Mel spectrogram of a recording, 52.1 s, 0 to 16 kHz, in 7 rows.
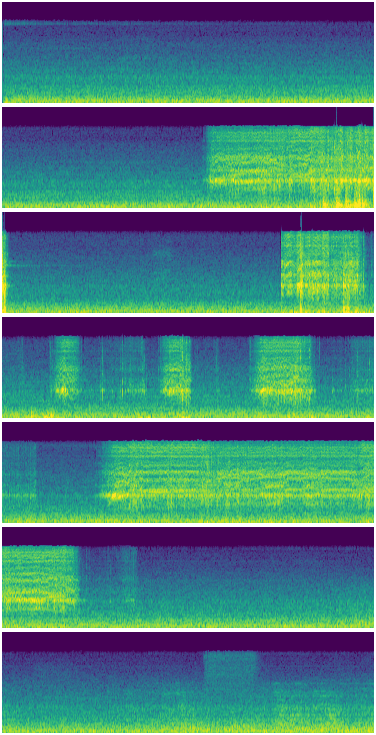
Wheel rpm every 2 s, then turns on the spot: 0, 0, 0, 0, 0, 20, 150, 90, 0, 0, 130, 40, 20, 40, 40, 10, 140, 160, 160, 80, 10, 0, 0, 0, 0, 0.
22-24 28-30 38-40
